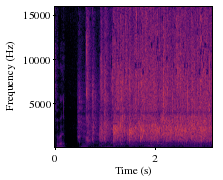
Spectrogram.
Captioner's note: applause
